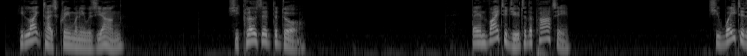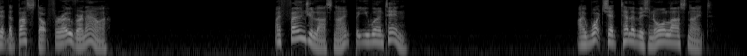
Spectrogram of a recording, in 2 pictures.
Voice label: Spot the errors past simple incorrect pronunciation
